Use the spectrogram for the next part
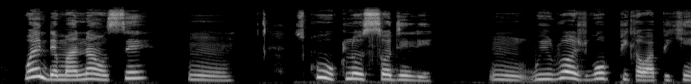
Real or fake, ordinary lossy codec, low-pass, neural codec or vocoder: real; Opus, 64 kbps; 14.4 kHz; none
